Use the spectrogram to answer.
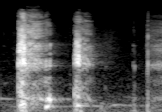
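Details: Two short, harsh coughs from an adult who says they are sick and their voice sounds awful, then a faint, brief third sound.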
